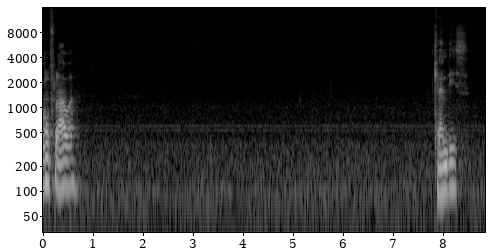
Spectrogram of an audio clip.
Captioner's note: pauses 6 seconds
